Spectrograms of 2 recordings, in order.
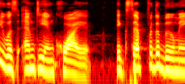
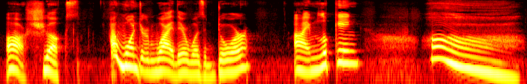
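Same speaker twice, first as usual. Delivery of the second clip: put-on sleepy old bear; slower than usual. A narrator's reading.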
